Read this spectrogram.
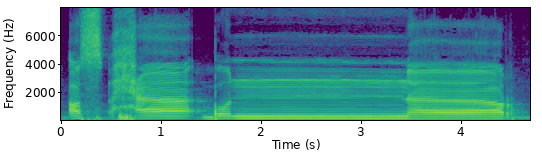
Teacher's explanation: نون پر یہ تشدید ہے اس لیے غنہ کریں گے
